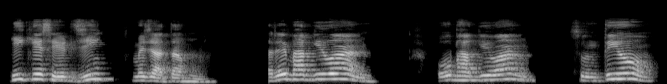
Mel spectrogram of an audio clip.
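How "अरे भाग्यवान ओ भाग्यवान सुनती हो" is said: calling out loudly. In a drama, a man calls out to a woman to come, shouting. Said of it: "क्यों चिल्ला रहे हो जी?".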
